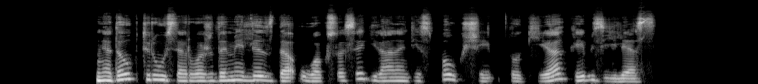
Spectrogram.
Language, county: Lithuanian, Vilnius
